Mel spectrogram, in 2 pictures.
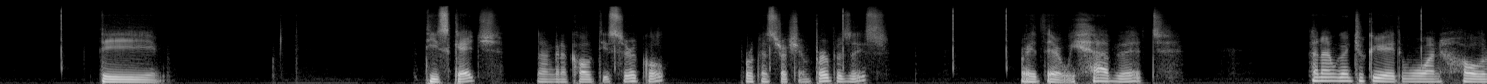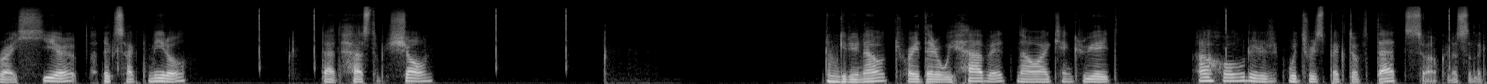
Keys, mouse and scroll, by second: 0.6 click, 6.2 click, 7.7 click, 8.4 click, 9.5 click, 10.0 click, 14.2 click, 16.0 click, 17.5 click, 18.0 click, 19.8 click, 20.5 click, 27.1 click, 29.4 click.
